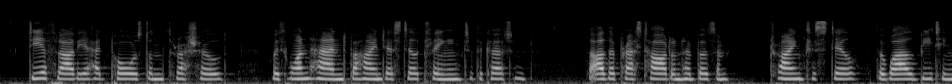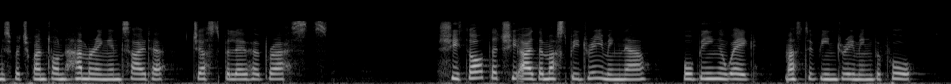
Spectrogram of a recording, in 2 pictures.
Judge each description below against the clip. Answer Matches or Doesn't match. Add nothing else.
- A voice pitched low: Doesn't match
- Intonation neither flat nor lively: Doesn't match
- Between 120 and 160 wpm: Doesn't match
